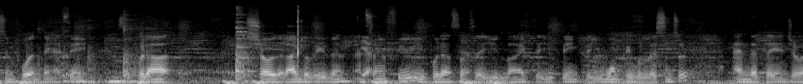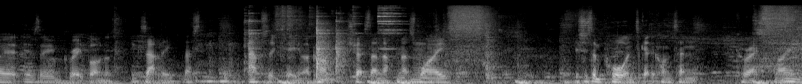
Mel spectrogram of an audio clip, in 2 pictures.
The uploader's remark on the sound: For a coffee in a Parisien cafe for an in-person chat. We are in a trendy cafe so there will be some background noise.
